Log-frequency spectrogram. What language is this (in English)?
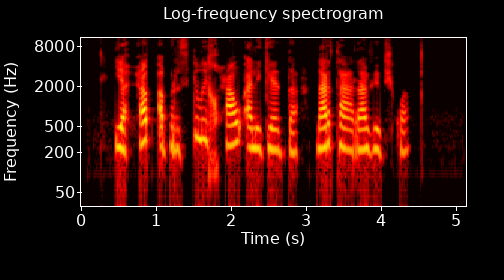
Abkhazian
